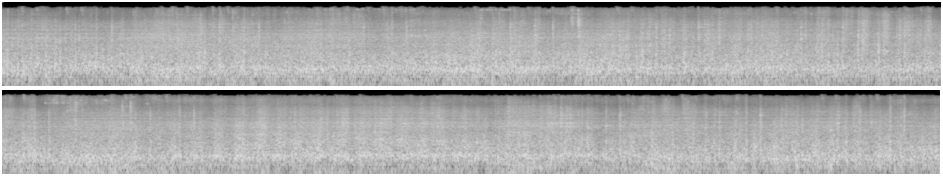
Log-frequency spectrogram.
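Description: Freight train cars (tank cars, boxcars, centerbeam flatcars and gondolas) rolling past close by: a steady, loud rumble of steel wheels on the rails, with many sharp clicks and clanks as the wheels pass over the track.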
